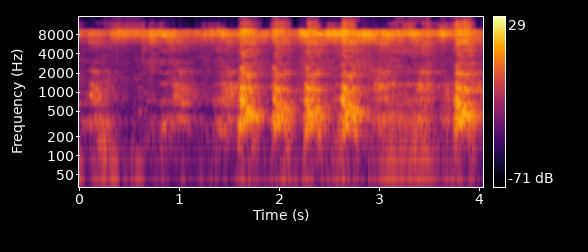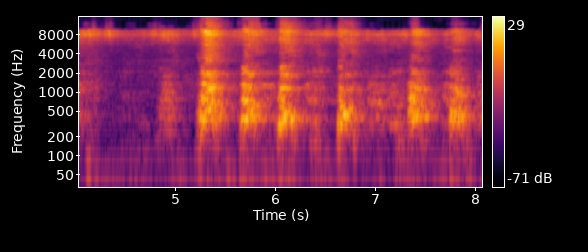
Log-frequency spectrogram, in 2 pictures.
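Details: Female Tibetan Mastiff imported from Russia barking in two clusters, the second a fast run of loud barks about every half second, a person saying "it's okay" to calm the dog.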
